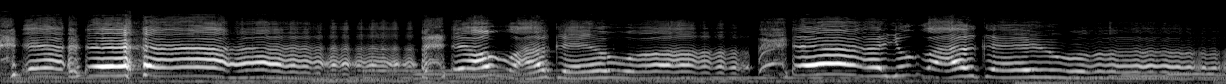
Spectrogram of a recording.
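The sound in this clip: A voice imitates a child wailing and crying, sobbing in long, wavering, high-pitched bursts that rise and break, loud and continuous throughout.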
